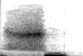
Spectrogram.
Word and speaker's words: chou: Then un chou. Okay, remember, when you combine this C and H, you get the sound sh, sh, sh.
